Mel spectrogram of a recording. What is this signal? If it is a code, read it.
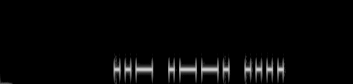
Morse code, heard as a keyed tone, about 22 wpm, 700 Hz. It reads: UPH
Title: USA Call Sign Postfixes - 3 Letters 22wpm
